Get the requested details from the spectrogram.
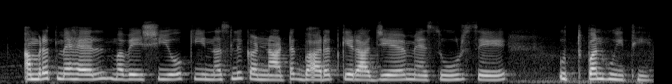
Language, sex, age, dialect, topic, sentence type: Hindi, female, 18-24, Marwari Dhudhari, agriculture, statement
